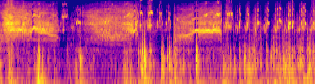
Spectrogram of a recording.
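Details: Fight at a barn owl nest, where the father returned with a rat and drove out an intruding female: loud jumbled squealing screeches and rapid scratchy bursts with heavy thumping.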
